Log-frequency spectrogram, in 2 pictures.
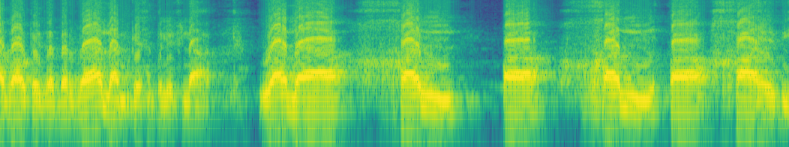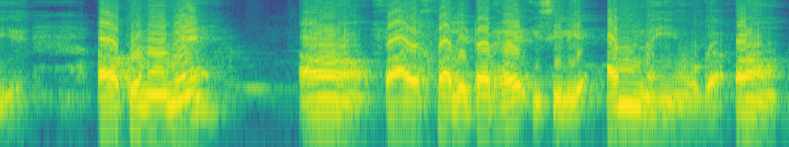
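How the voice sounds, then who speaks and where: A man teaching recitation word by word, spelling out each syllable and then reciting the words slowly and drawn out. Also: mid-range voice, a little mellow, low-quality recording. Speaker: Quran teacher.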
